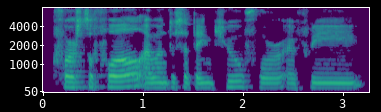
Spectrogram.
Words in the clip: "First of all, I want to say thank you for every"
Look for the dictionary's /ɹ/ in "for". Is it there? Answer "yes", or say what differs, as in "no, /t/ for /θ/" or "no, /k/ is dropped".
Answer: yes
